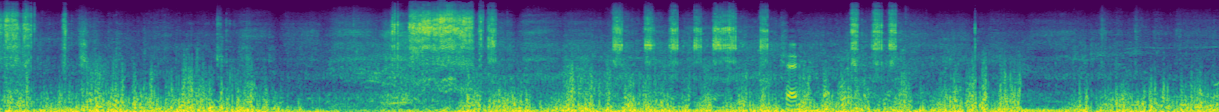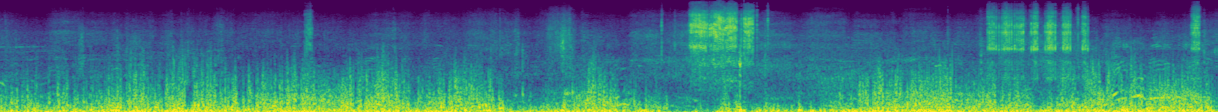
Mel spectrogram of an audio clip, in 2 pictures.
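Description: Wind buffeting the microphone, a steady low rumble, with four short runs of rapid high-pitched clicking.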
